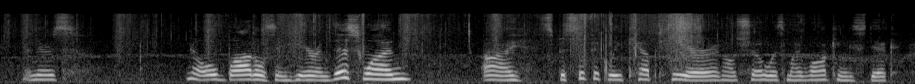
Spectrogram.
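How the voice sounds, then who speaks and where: Against noticeable background noise, a woman with a fairly high voice speaks at a fairly slow pace with fairly even intonation. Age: 70s. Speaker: naturalist, pawpaw rewilding volunteer. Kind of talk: casual narration while walking outdoors. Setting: outdoors.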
